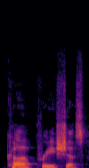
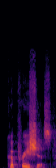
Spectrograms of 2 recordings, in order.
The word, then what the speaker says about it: capricious: uh sound and then the p r i is just pronounced as pre capricious capricious and what this means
